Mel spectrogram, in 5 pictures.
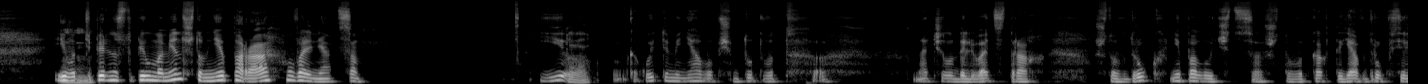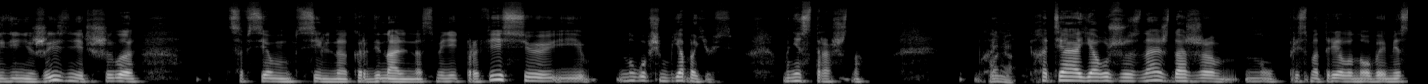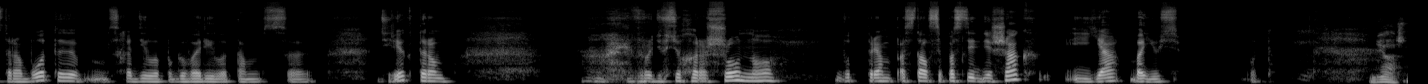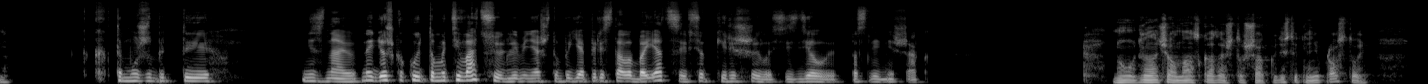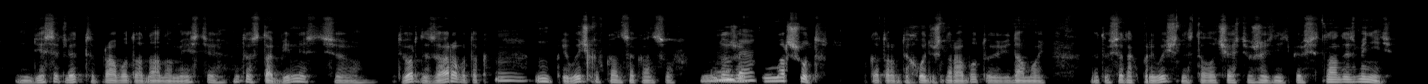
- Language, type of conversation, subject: Russian, advice, Как решиться сменить профессию в середине жизни?
- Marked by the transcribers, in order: lip smack; tapping; exhale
